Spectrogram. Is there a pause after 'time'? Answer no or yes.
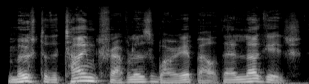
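no. There is no pause after 'time'. Time travelers worry most about their luggage.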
